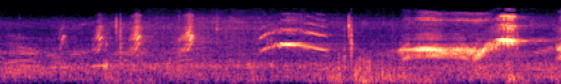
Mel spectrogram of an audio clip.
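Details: A California thrasher at Cabrillo Point sings a quick run of varied phrases: sharp clicks, a clear arched whistle, then a harsh, scratchy burst, over a low background rumble.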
